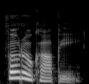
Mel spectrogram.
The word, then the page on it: photocopy: fóutoukɔ̀pi; フォゥトゥコピィ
